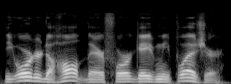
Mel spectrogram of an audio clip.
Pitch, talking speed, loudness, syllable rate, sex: 125 Hz, 205 wpm, -16 LUFS, 6.2 syllables/s, male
